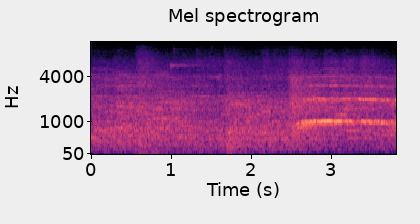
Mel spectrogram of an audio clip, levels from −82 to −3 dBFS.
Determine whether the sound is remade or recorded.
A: recorded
